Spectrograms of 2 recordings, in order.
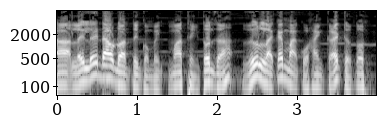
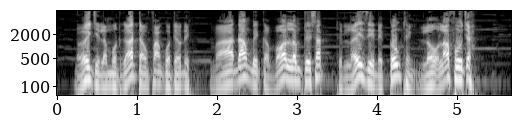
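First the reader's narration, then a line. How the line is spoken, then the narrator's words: Harsh, forceful voice. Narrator (Vietnamese): lão gằn giọng nói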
